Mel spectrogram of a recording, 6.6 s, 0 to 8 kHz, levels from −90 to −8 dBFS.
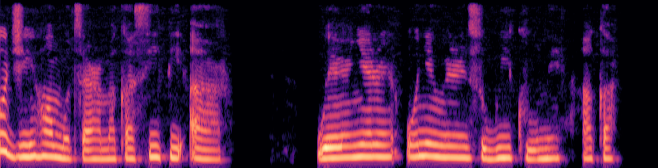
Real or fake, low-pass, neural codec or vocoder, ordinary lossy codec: real; 7.2 kHz; none; none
